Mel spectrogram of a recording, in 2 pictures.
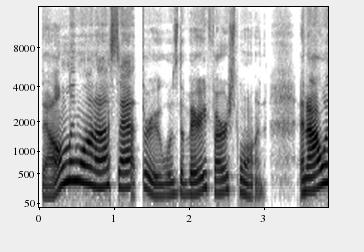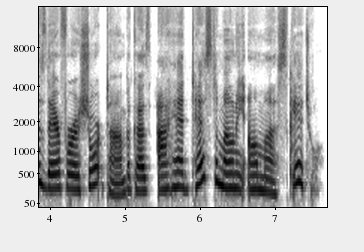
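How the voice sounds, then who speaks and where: A woman's voice: on the high side, very animated, moderate pace, fairly bright tone, no echo, clean studio sound. A woman reading the part of a guarded, evasive witness in a dramatic deposition reading, with careful, hedging answers. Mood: evasive, earnest. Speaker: dramatic reader.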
